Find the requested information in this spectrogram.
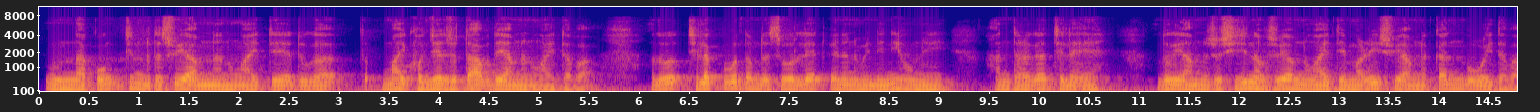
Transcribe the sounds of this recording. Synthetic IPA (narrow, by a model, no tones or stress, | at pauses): nakoŋtʰinbɐdɐsujamnɐnuŋajteɐduɡɐ | majkʰonzens̬utabɐdɐjamnɐnuŋajtɐbɐː | duɡɐtʰilɐk̚pɐbɐntɐmdɐsuletʰojnɐnumininiɦumni | hantʰɐɾɐɡɐtʰilɐe | ɐduɡɐjamnɐs̬usizinɐbɐs̬ujamnɐnuŋajtemɐɾisujamnɐkɐnbɐojdɐbɐ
